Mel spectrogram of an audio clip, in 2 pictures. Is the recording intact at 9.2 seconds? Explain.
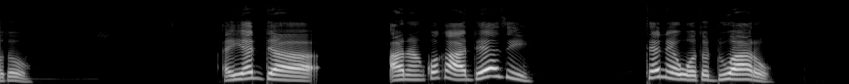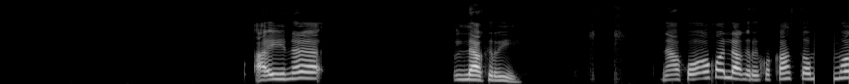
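Yes, at 9.2 seconds the speech plays through cleanly, with no dropout, click, distortion or other fault audible at that point.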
